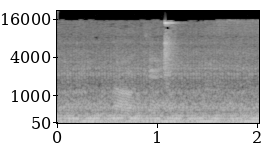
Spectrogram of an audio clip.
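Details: Twin-tub washing machine spin-dryer motor, tested after repair for a complaint that it would not spin; its resistance had been found very low. Steady low hum with an even pulsing drum rhythm and no rubbing or knocking; spin motor turning smoothly.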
